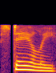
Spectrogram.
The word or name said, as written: stalely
